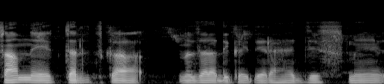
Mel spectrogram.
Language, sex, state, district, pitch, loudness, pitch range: Hindi, male, Rajasthan, Bikaner, 95 Hz, -24 LUFS, 90-95 Hz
